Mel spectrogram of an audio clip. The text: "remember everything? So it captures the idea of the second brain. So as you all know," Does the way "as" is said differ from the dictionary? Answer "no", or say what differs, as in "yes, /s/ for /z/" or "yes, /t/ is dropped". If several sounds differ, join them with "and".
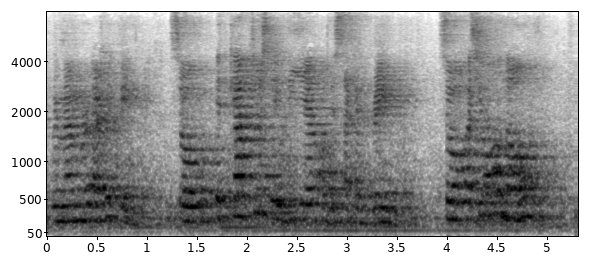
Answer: yes, /s/ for /z/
